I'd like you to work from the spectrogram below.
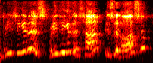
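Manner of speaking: high, loud eager fishing for praise; eager asking. Retold or imitated. Speaker mimics herself asking friends about an outfit, eager. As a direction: beg for a compliment, laughing. Acted eager asker, laughing.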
